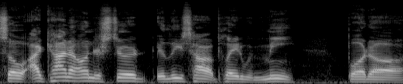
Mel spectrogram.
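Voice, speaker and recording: A man with an American accent and a plain, everyday voice, medium in pitch with fairly even intonation. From Wisconsin. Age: 30s. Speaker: rapper. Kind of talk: casual chat.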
